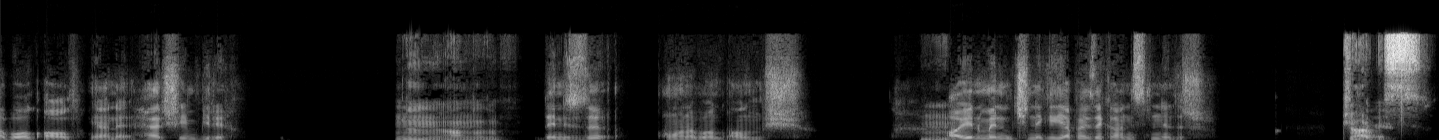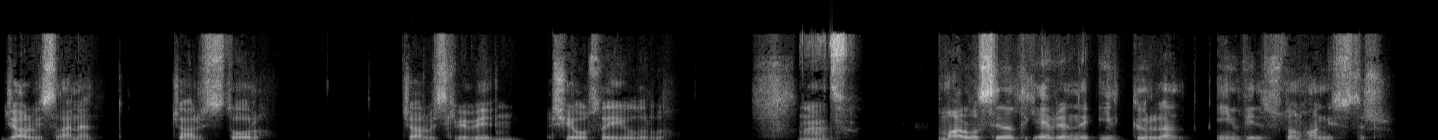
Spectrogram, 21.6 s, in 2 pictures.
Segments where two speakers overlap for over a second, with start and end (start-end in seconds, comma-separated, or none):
none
